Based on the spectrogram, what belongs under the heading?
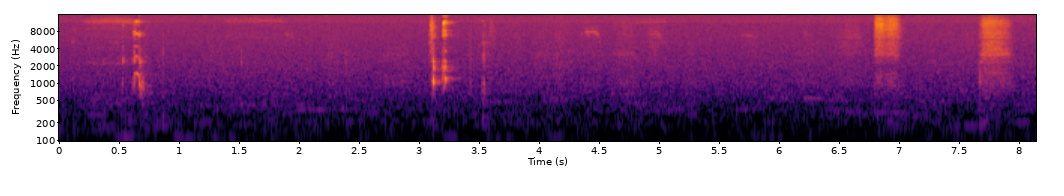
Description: has the hiccups, scratches himself at the end and cries.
